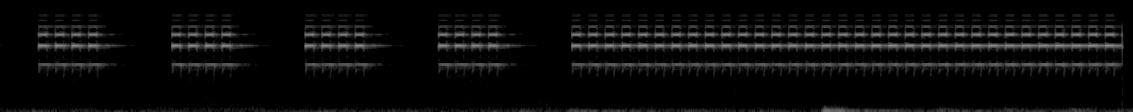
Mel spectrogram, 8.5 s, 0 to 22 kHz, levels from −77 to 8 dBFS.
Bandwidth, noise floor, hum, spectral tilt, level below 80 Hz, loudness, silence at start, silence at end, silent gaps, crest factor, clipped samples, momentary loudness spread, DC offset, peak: 16.5 kHz; -55 dBFS; none; 5 dB/octave; -60 dBFS; -28 LUFS; 0.3 s; 0.1 s; none; 12 dB; under 0.1%; 8 LU; under 0.1%; -18 dBFS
